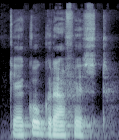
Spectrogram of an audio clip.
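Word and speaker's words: cacographist: कैको कैकोग्राफिस्ट कैकोग्राफिस्ट ओके मतलब क्या है जिसकी राइटिंग जिसकी स्पेलिंग्स खराब हो खराब खराब तरीके से लिखता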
